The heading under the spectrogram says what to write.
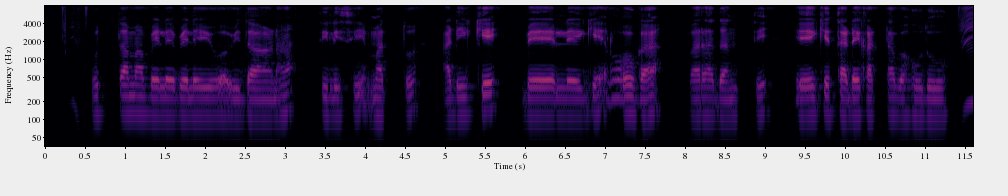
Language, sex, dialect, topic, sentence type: Kannada, male, Coastal/Dakshin, agriculture, question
